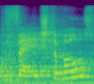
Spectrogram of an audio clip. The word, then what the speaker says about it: vegetables: Então, vegetables vai ter um tracinho na primeira sílaba.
